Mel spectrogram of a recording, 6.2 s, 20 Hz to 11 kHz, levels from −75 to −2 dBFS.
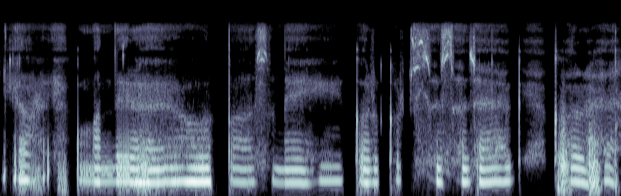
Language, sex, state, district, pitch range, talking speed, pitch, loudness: Hindi, female, Uttar Pradesh, Ghazipur, 180-195 Hz, 135 wpm, 185 Hz, -16 LUFS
